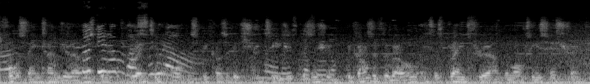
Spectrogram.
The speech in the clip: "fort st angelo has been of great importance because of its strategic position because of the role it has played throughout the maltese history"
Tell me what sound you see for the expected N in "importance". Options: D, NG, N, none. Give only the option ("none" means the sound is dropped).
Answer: none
